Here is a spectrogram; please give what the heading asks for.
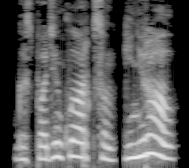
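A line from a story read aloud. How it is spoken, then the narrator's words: Very agitated interruption. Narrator (Russian): перебил кто-то очень взволнованным голосом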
